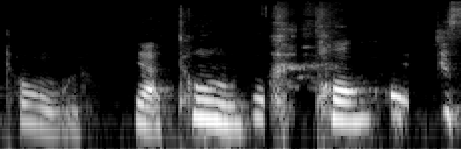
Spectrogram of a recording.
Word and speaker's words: ton: I believe she said it's like tone.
